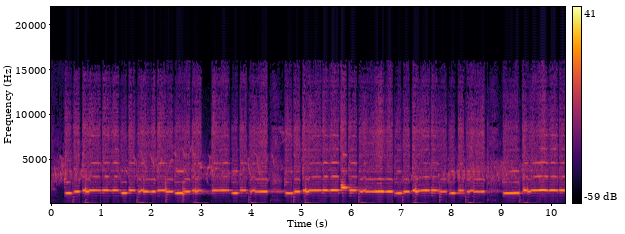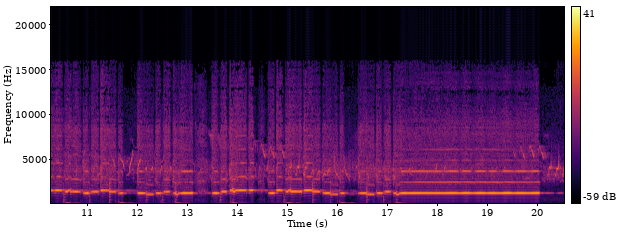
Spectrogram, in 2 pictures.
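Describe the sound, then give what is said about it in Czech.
A willow bark whistle plays a bright, bouncy repeating tune over a steady low thumping beat, fairly loud, ending on a long sustained note. “Změníme materiál, po vrbové píšťale přijde na řadu bambusová flétna”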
